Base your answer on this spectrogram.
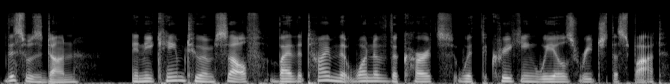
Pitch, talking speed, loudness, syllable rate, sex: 135 Hz, 205 wpm, -21 LUFS, 4.4 syllables/s, male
